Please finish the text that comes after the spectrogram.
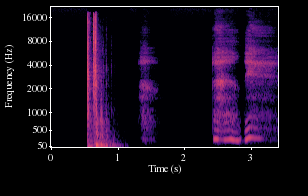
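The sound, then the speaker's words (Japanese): A room door swings shut with a single solid thud and brief rattle, followed by a soft breath and a short, wordless vocal murmur. “じゃあもうドア閉めちゃいますね。”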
